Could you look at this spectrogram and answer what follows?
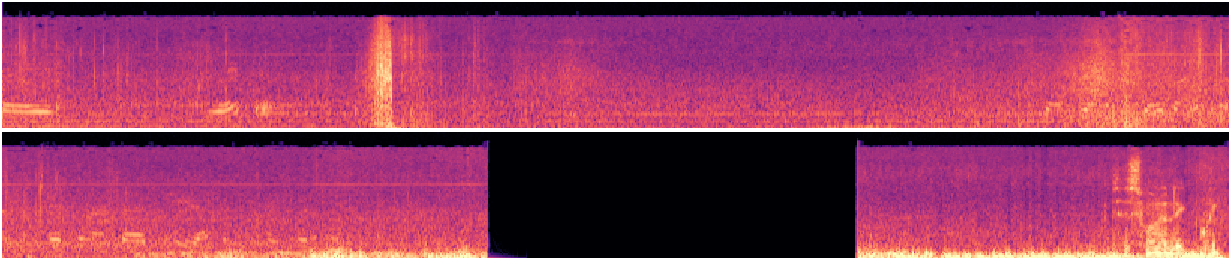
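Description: Strong wind buffets the microphone during a live safari game drive, a rough roaring rumble that swells louder over the final seconds, broken by a brief gap, with people talking beneath it.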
